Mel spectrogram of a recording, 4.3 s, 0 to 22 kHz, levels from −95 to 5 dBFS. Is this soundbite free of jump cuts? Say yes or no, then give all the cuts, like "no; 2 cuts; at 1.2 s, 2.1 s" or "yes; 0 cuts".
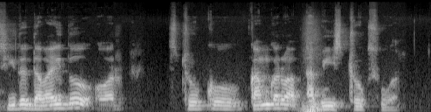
no; 1 cut; at 3.0 s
